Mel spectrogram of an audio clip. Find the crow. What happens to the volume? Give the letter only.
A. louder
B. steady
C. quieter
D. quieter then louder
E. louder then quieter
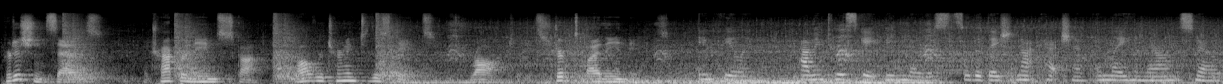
A.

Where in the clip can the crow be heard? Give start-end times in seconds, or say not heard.
4.0-9.5.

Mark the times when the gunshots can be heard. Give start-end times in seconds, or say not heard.
0.6-4.3.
